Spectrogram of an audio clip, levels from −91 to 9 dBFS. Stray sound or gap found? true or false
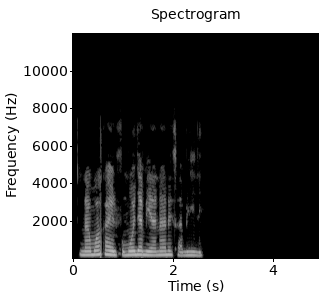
false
